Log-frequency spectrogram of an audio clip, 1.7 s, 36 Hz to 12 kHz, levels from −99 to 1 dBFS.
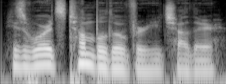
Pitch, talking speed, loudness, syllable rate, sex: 110 Hz, 210 wpm, -18 LUFS, 5.6 syllables/s, male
